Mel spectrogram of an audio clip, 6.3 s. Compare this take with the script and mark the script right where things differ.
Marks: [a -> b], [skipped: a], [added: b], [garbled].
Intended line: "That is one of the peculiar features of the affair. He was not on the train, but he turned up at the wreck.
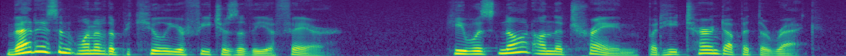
"That [is -> isn't] one of the peculiar features of the affair. He was not on the train, but he turned up at the wreck.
